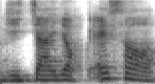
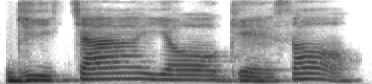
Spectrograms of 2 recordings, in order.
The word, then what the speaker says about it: 기차역에서: Mas Galang bukan Gicayok Eso, tapi macam Gicayogeso.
